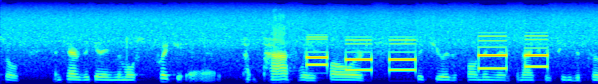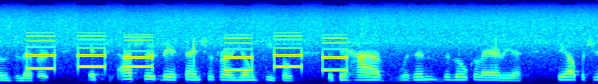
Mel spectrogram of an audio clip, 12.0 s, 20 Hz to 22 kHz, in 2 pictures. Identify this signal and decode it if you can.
DTMF, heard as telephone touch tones, dialled by hand, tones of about 250 ms. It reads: 011 69 698 292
